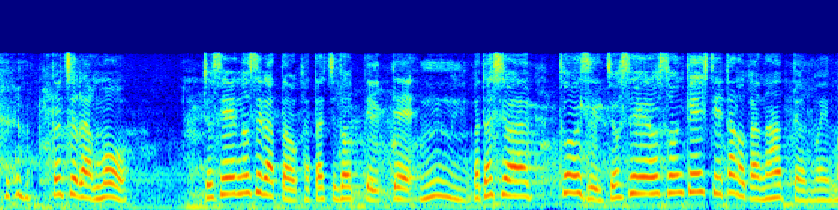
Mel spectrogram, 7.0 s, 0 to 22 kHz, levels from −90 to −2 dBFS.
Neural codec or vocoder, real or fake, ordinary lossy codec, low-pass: codec, 16 kHz, 4 kbps, FunCodec, trained on LibriTTS, 50 frames a second; fake; none; none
